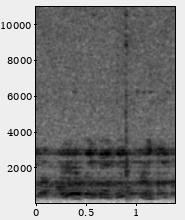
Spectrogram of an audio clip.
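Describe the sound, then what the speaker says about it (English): Old radio tuned to a station, a band-limited broadcast voice crackling through static, close and moderately loud for a brief moment. "Now we've got a station turned in, complete with static"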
